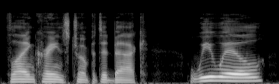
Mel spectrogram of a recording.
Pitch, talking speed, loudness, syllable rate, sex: 130 Hz, 150 wpm, -16 LUFS, 4.4 syllables/s, male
